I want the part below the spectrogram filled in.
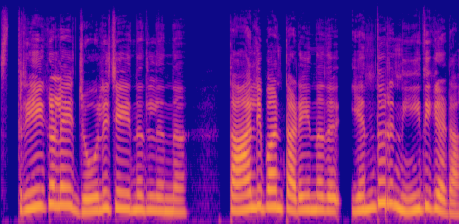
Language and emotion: Malayalam, angry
